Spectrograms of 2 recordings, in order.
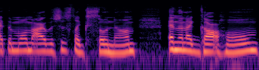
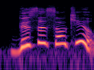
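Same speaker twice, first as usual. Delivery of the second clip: high, louder, delighted gush; retold happy delight; 12 semitones higher, 5 dB louder than usual. Recalling purple flowers after the funeral, happy delighted gush. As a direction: gush happily over a lovely sign. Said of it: "I felt so happy".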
